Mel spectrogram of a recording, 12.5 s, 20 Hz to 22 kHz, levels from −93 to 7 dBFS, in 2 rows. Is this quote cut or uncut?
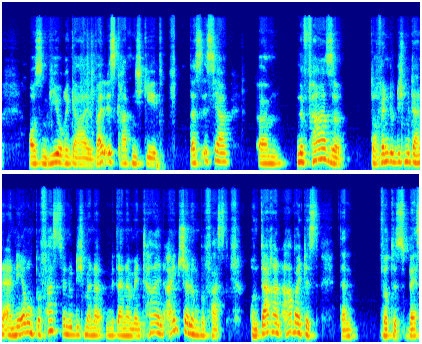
uncut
